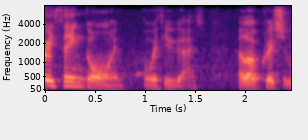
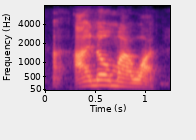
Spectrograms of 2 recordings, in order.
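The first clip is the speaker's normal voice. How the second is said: usual speaking voice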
